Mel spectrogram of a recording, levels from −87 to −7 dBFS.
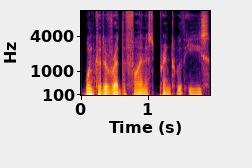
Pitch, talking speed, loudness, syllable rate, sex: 100 Hz, 280 wpm, -18 LUFS, 6.1 syllables/s, male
